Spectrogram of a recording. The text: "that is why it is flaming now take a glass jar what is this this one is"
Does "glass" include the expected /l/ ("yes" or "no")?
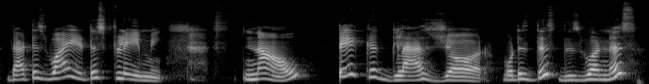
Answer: yes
